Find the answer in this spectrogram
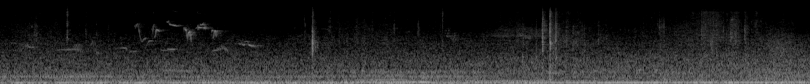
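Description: Birds chirping in the first couple of seconds over a steady low background rumble, and two sharp snips of hand pruners cutting forsythia stems, about three and five and a half seconds in.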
